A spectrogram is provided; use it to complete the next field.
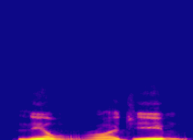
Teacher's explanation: Nir itu langsung tebal ya Eh karena ro berharakat fathah ya Nir itu mengikuti ya Jim jangan ada angin Jim jangan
